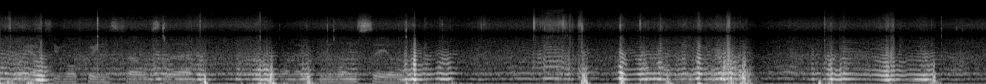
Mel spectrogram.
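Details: Agitated bees from a big top bar hive colony during splitting and relocation produce a loud, wavering buzz with rising and falling tones, interrupted by knocking and scraping of hive bars.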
